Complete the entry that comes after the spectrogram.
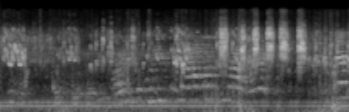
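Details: Budgerigars in a colony kept alongside cockatiels: dense overlapping chirps and warbled chatter, with a quick series of sharp, loud tweets in the final second and a steady low hum underneath.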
